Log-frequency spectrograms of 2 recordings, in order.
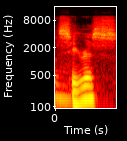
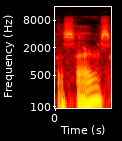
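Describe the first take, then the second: First: The name starts with an 's' sound. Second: The name starts with an 'oh' sound. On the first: The speaker calls it wrong. "It's called the Cirrus-Rex spacecraft" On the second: The speaker calls it right. "I think they pronounce that OSIRIS"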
